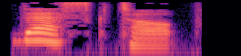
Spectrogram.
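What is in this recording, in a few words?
"Desktop", English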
